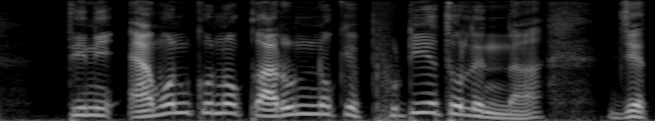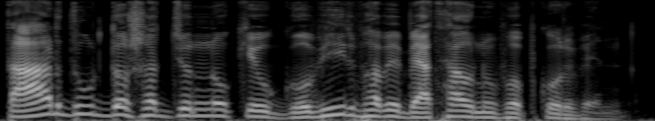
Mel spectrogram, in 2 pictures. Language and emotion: Bengali, neutral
